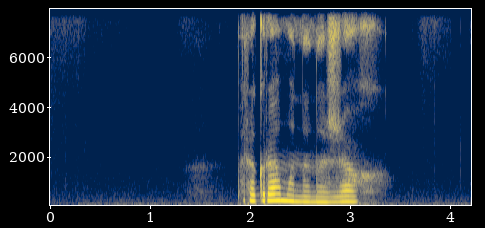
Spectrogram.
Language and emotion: Russian, sad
